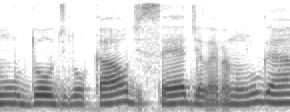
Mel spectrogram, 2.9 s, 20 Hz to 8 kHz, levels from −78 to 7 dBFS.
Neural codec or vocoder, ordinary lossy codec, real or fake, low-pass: none; none; real; 7.2 kHz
